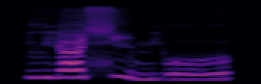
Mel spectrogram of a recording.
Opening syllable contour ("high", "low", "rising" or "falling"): high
